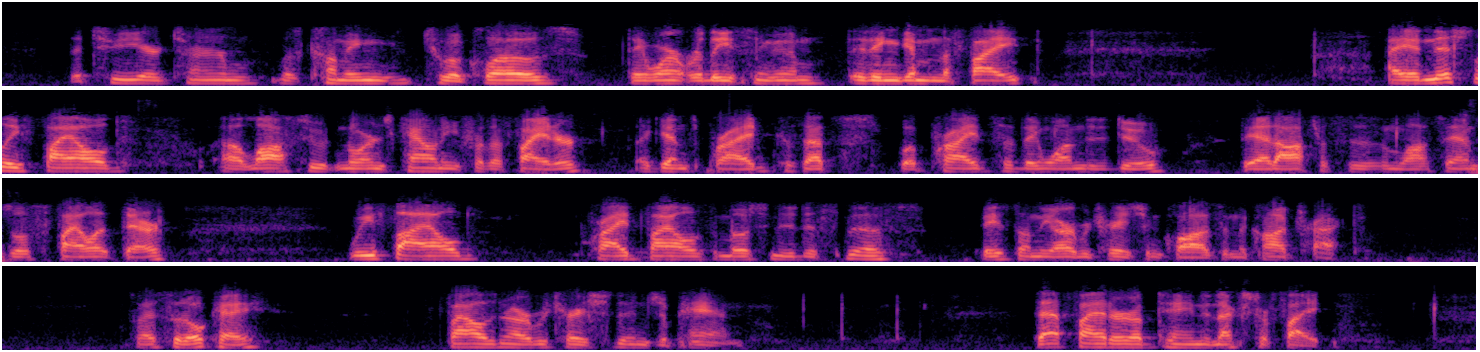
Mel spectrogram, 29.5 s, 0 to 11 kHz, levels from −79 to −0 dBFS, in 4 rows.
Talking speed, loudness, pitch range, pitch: 165 wpm, -24 LUFS, 115-130 Hz, 125 Hz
